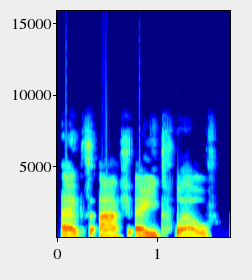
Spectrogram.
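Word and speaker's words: X Æ A-12: Apparently, Not Must says the name is pronounced X Ash A 12. Hot, great name right there. Pretty much just look at AE. Is a character used in some languages, including Danish and Norwegian. It's often pronounced as Ash, but some people pronounce each letter saying A-E.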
